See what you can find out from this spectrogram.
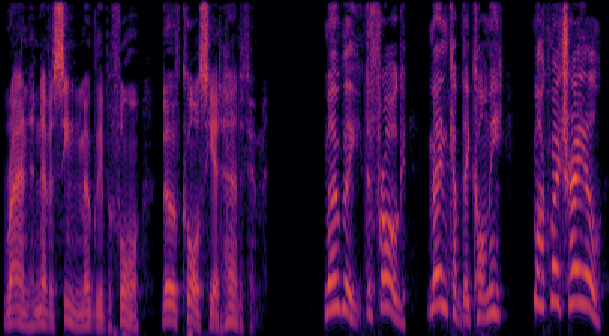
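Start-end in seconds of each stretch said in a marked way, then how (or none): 4.3-8.1 high shrieking cry, flung out; shrieked. A narrator's reading. Mowgli shrieks his name while being carried off. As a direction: shriek it as you're swung away. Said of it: "The last words were shrieked".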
